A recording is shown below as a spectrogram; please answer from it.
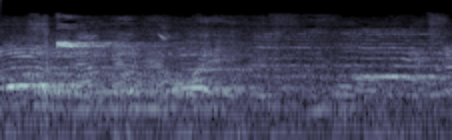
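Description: Spectators shouting in a gymnasium during a wrestling match, loudest just at the start and again about a second in, with dull thumps of bodies on the mat.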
